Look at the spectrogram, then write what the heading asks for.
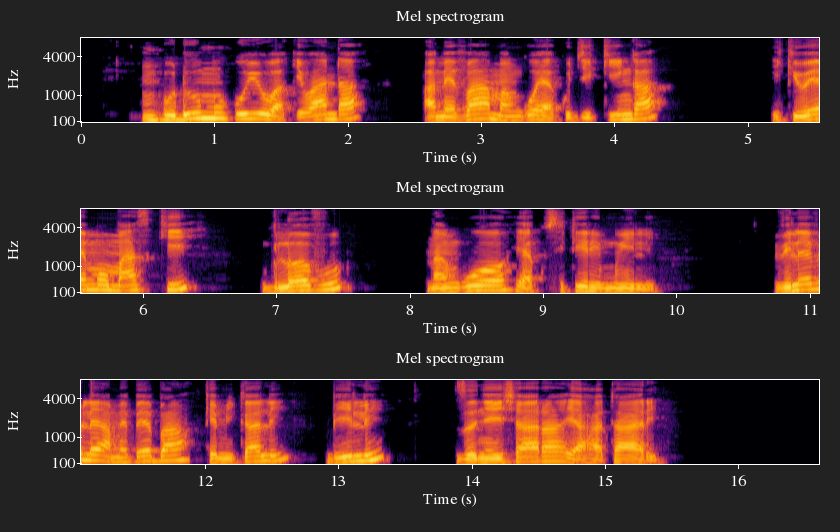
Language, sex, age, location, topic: Swahili, male, 25-35, Kisumu, health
